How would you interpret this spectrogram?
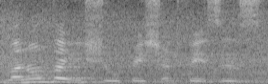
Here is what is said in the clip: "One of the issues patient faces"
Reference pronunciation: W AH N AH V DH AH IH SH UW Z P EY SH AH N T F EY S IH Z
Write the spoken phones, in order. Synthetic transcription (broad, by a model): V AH N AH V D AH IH SH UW P EY SH AH N T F EY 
